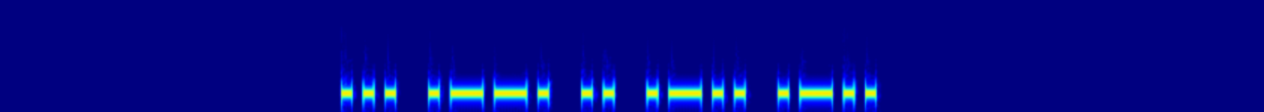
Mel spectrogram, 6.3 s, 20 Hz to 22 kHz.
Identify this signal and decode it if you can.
Morse code, heard as a keyed tone, about 22 wpm, 700 Hz. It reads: SPILL
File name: 5 Letter Words - First 3 Letters Given - 22wpm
